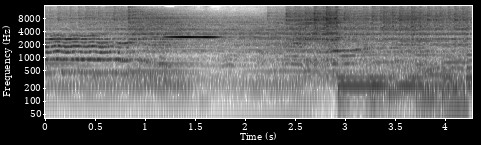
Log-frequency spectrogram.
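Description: Live blues band playing: a female singer holds a long note with vibrato over guitar, bass and keyboard, ending about a second in. The band then plays on more softly, with new chords coming in near the end.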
